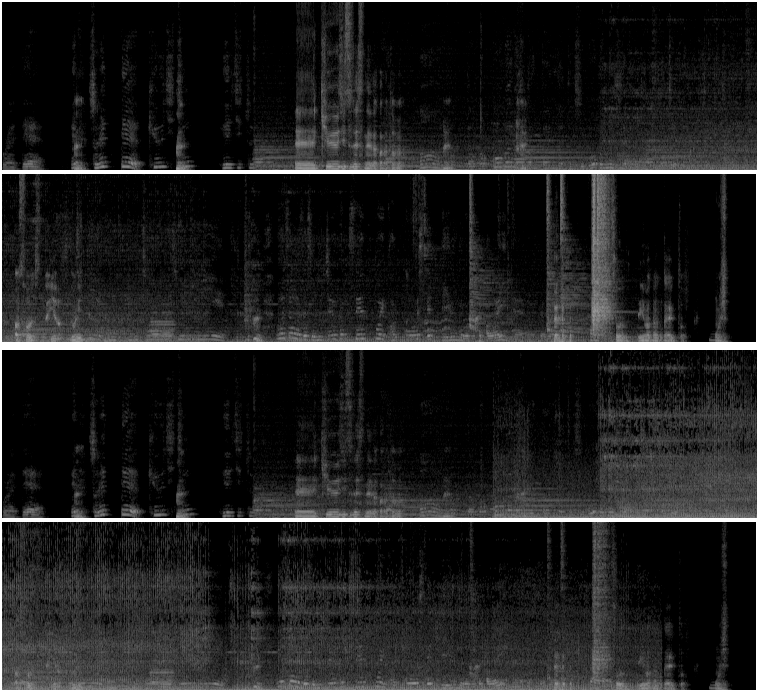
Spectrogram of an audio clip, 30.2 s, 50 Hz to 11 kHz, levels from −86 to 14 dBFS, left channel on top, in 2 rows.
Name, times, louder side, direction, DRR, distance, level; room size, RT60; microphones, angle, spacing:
voice 1, 0.0-0.8 1.4-2.1 2.4-3.8 4.4-5.1 7.7-7.8 8.3-15.6 16.1-19.7 20.0-26.3 26.9-27.3 29.2-29.6, right 1 dB, 10° left, 2.2 m, -47 dB
sound 1, 5.0-18.5, equal, 15° right, 2.5 m, -46 dB
voice 2, 5.9-8.0 8.8-9.0 10.4-10.5 15.4-16.8 17.1-17.3 20.2-20.3 26.1-26.5 26.9-27.1 27.4-28.8 29.4-29.6, left 3 dB, 60° left, 0.8 m, -37 dB
sound 2, 9.8-28.3, right 8 dB, 85° right, 0.3 m, -43 dB
sound 3, 19.9-20.1 23.3-24.1 24.3-25.5 26.0-27.5, left 13 dB, 75° left, 0.3 m, -37 dB
5.0 x 2.2 x 3.3 m
head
